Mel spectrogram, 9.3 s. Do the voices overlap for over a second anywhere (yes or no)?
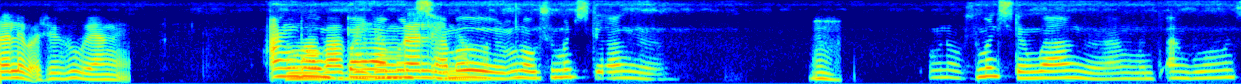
yes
